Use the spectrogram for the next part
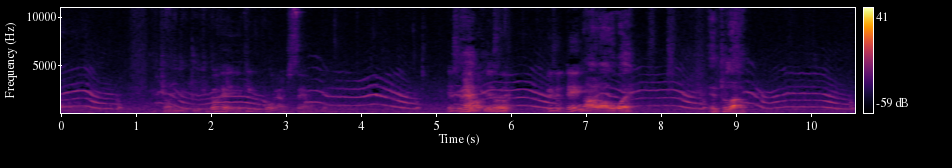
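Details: Laboring Dobermann giving birth to puppies indoors, crying in repeated arched whines that climb and fall, some strained and broken, with a person talking encouragingly over them.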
